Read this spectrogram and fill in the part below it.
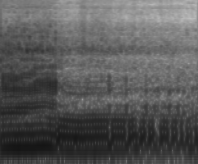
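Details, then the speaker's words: Dirt bike: after a short rev the engine drops and a loose, irregular clatter follows, chain slap because the chain tensioner's spring is broken so there is no tension; a bearing is also gone. "That's the actually the chain. So, what's happening is just the little chain tensioner is uh is loose. The spring's broken."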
